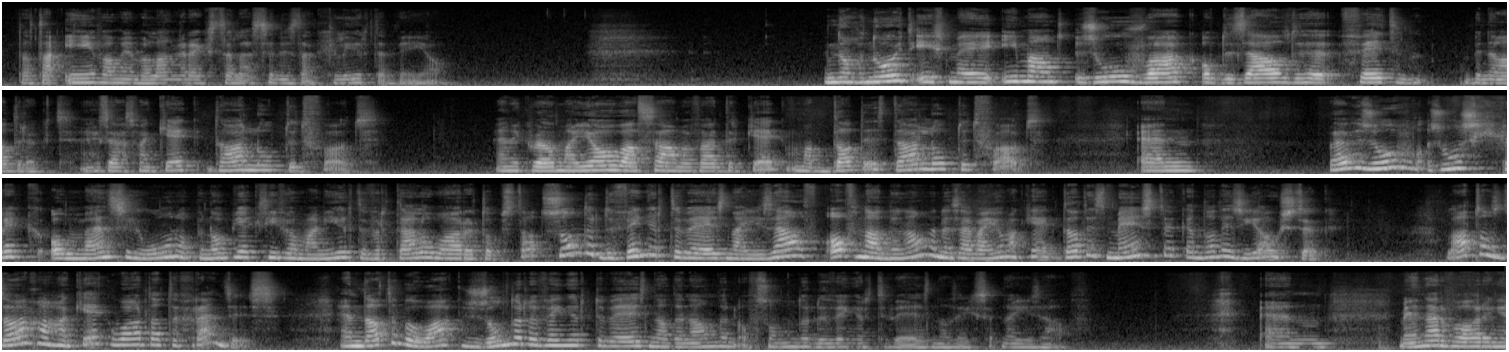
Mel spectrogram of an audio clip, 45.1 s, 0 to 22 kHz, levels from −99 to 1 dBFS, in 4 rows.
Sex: female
